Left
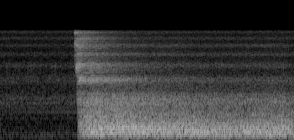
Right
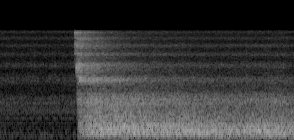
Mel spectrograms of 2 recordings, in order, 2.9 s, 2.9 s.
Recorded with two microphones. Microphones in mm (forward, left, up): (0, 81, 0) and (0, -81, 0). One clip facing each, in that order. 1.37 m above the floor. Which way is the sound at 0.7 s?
Centre (ahead or behind).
